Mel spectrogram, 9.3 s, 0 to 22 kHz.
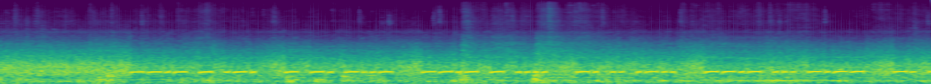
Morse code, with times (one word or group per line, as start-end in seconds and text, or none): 1.3-2.5 QTR
2.8-3.9 TNX
4.2-5.5 QTH
5.8-6.7 NIL
7.0-8.6 QSY
8.9-9.3 …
